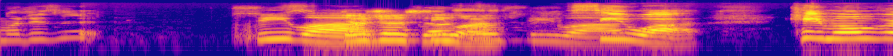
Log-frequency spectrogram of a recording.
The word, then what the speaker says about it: Siwa: And so JoJo Swai actually came and had and did I don't know how to say her name. What is it? Siwa.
